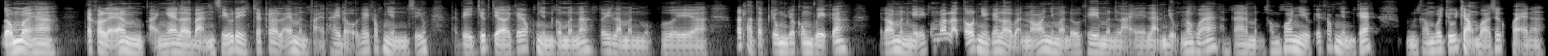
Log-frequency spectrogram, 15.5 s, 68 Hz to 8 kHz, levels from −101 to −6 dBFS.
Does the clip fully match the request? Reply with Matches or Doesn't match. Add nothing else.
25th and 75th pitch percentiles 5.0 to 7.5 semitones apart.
Matches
